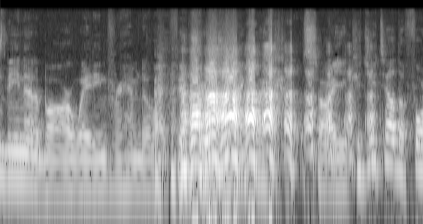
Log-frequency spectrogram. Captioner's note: laugh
